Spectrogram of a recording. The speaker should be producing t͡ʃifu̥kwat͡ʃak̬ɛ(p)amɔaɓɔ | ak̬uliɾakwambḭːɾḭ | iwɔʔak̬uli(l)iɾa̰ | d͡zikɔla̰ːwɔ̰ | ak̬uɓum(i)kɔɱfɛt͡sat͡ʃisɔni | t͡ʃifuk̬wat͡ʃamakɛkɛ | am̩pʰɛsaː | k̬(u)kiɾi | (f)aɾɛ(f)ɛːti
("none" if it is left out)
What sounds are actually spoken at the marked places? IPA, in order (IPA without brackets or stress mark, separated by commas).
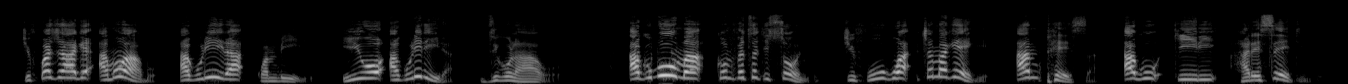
ʔ, ɾ, a, u, h, s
